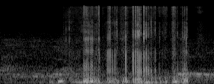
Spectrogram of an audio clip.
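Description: A rustling, crackling burst of close handling noise, about a second and a half long, starting about half a second in, made up of many quick clicks and scrapes.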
